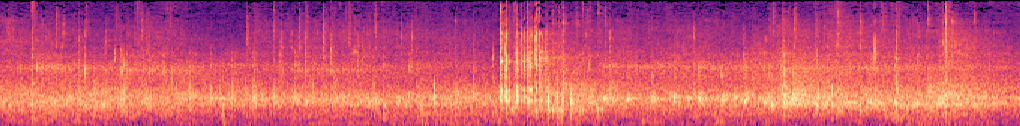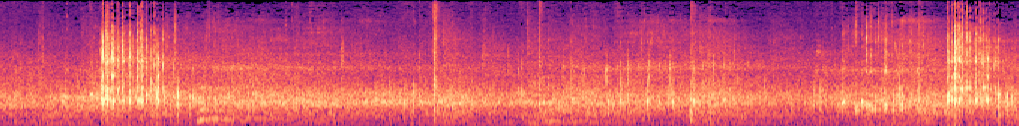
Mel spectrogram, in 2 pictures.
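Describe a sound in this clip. Game pieces click against a wooden board as they are moved.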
